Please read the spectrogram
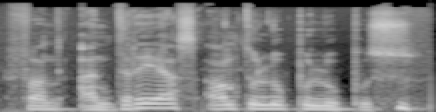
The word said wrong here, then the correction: Antonopoulos: We moeten zijn naam correct uitspreken, because he's a legend. – Antolopoulos. – Andreas Antonopoulos.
